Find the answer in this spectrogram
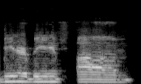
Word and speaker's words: Beterbiev: You pronounce it Beterbiev.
